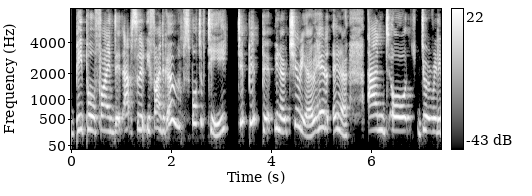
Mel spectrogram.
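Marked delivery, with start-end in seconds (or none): 2.0-4.8 mock English accent. English actress imitating Americans teasing her, mock English accent. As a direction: put on a jolly caricature of an English accent. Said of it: "being English in America ... fine to go".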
